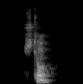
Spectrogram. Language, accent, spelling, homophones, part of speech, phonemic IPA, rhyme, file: French, France, jeton, jetons, noun, /ʒə.tɔ̃/, -ɔ̃, LL-Q150 (fra)-jeton.wav
- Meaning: 1. a game chip or token, a counter 2. a coin 3. a Scrabble tile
